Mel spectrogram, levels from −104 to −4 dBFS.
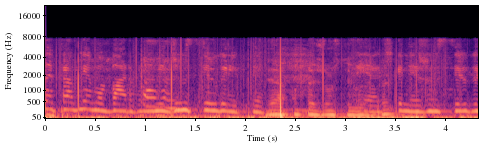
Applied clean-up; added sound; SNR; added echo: none; Crackle; -3 dB; reverberation time 1.7 s.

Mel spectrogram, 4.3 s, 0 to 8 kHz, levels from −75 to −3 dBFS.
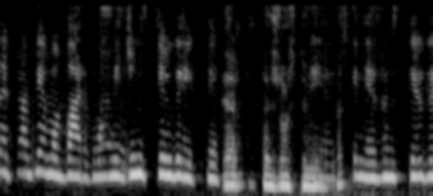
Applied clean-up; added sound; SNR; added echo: neural mask model DeepFilterNet 3.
